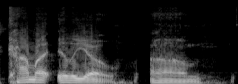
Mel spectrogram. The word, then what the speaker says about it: Kamailio: the first aspect is this is comma Elio it's a Hawaiian word and it means to communicate and you know it's sometimes easier if you see it spelled out phonetically like that my name is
